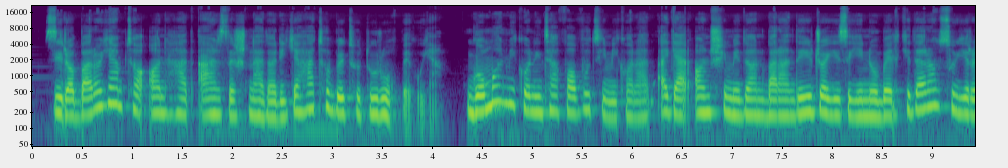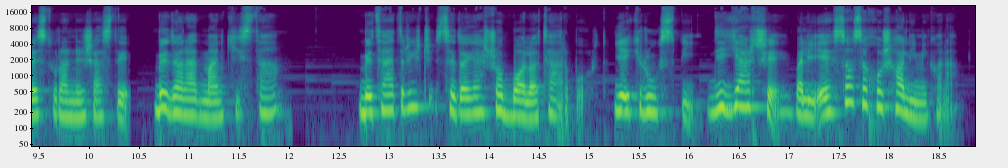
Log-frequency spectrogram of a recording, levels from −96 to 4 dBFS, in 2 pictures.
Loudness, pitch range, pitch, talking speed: -22 LUFS, 175-220 Hz, 195 Hz, 155 wpm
